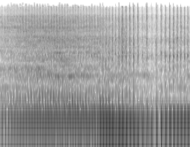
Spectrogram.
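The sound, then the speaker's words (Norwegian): An ATV engine revs as it is put in gear and driven up a steep hill: a steady low mechanical drone that swells midway into a louder, pulsing roar. “setter ATV-en i gir og klemmer inn gassen”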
